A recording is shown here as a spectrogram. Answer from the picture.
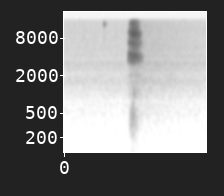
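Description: A single short, breathy noise about a second in, over faint room tone.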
